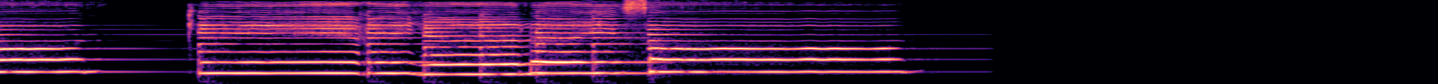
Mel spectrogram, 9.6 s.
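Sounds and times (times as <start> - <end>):
soprano singing a guide chant: 1.3 - 6.2.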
